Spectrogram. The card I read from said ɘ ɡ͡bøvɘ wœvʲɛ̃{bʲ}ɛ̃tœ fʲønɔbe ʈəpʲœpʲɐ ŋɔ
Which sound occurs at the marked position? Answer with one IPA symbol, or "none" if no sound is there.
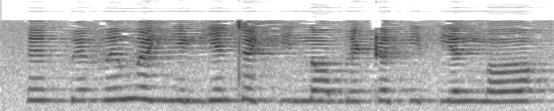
bʲ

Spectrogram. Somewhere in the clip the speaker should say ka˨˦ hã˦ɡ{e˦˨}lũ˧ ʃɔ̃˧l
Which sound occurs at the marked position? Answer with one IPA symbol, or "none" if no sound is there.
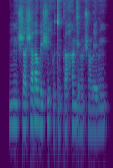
e˦˨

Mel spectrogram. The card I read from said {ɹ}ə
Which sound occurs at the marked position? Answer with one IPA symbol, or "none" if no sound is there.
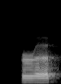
ɹ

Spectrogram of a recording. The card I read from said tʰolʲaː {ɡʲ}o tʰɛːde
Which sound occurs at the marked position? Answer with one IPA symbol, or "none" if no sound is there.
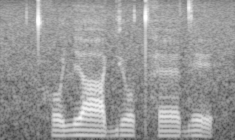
ɡʲ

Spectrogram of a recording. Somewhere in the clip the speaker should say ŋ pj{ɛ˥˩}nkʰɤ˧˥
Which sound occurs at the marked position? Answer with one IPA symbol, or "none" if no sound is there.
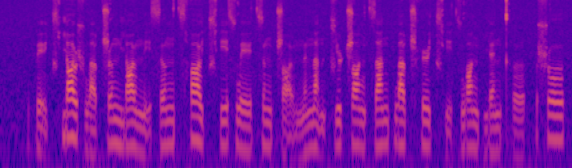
ɛ˥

